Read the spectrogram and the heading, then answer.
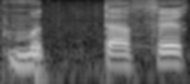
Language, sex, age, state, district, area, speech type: Urdu, male, 18-30, Delhi, South Delhi, urban, read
